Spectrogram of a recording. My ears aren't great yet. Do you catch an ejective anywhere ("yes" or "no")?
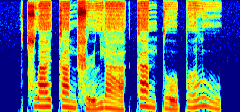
no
